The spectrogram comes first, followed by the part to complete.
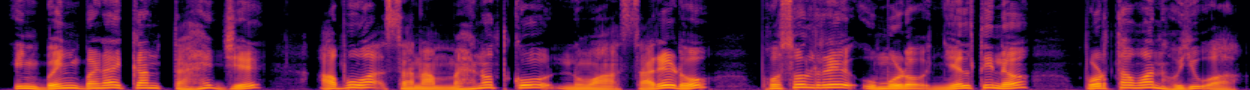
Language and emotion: Santali, surprised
